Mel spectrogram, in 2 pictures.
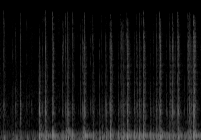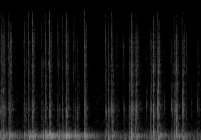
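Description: Fingertips and nails tap the front and edge of a hollow white plastic Forrest Gump DVD case, first lying flat on a wooden chest and then held up on its edge. Quick, irregular taps and bright clicks ride over a low, hollow thump that runs steadily underneath. Each tap dies away almost at once.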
